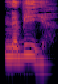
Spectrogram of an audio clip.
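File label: "nabiih", Arabic, male; given name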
